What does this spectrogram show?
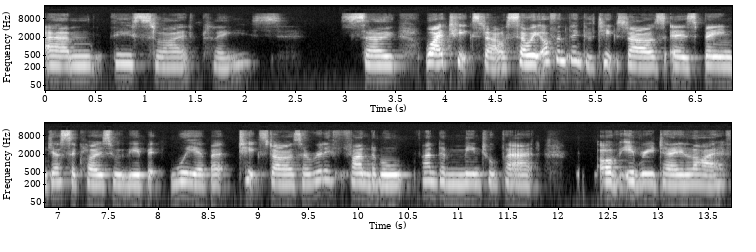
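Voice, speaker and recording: The speaker has a New Zealand accent and talks at a fairly slow pace. Intonation stays fairly even over a quiet background. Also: woman, fairly high pitch for a woman. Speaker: company CEO. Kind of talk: product pitch.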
